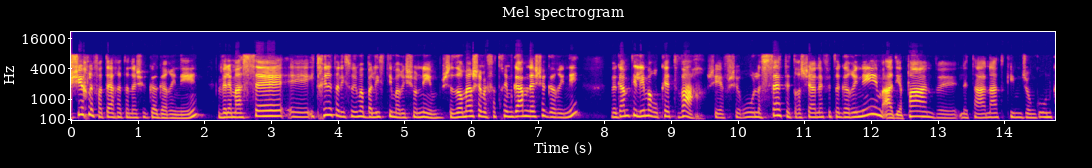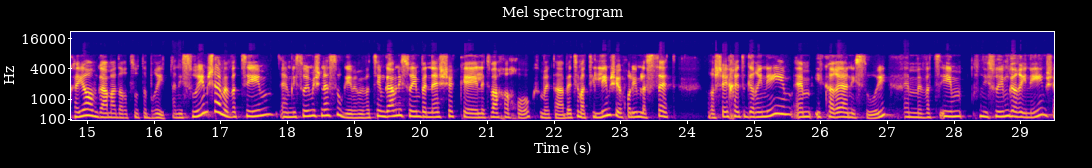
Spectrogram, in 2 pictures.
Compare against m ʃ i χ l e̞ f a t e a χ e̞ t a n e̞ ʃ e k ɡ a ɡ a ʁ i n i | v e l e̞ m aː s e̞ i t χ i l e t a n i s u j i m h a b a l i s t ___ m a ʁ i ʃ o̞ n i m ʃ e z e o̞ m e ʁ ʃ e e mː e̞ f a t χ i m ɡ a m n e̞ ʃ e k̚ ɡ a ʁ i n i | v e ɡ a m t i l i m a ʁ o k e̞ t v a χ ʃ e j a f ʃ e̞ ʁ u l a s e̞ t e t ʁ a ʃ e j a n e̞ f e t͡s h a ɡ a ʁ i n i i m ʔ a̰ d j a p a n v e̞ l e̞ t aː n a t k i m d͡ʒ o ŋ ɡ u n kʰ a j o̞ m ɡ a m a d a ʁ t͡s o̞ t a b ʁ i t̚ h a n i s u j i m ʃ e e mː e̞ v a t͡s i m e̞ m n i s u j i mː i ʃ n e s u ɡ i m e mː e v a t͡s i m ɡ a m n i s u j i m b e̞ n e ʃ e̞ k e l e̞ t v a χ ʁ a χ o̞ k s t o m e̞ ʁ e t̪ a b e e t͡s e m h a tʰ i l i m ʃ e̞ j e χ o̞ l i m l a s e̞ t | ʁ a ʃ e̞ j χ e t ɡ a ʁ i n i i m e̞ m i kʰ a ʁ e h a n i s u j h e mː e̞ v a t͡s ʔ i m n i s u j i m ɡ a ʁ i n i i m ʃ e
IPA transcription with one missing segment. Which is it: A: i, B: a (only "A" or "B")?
A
